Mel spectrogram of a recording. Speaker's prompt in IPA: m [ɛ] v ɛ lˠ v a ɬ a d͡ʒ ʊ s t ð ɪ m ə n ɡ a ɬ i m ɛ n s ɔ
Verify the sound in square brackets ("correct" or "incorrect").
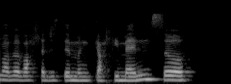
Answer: incorrect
